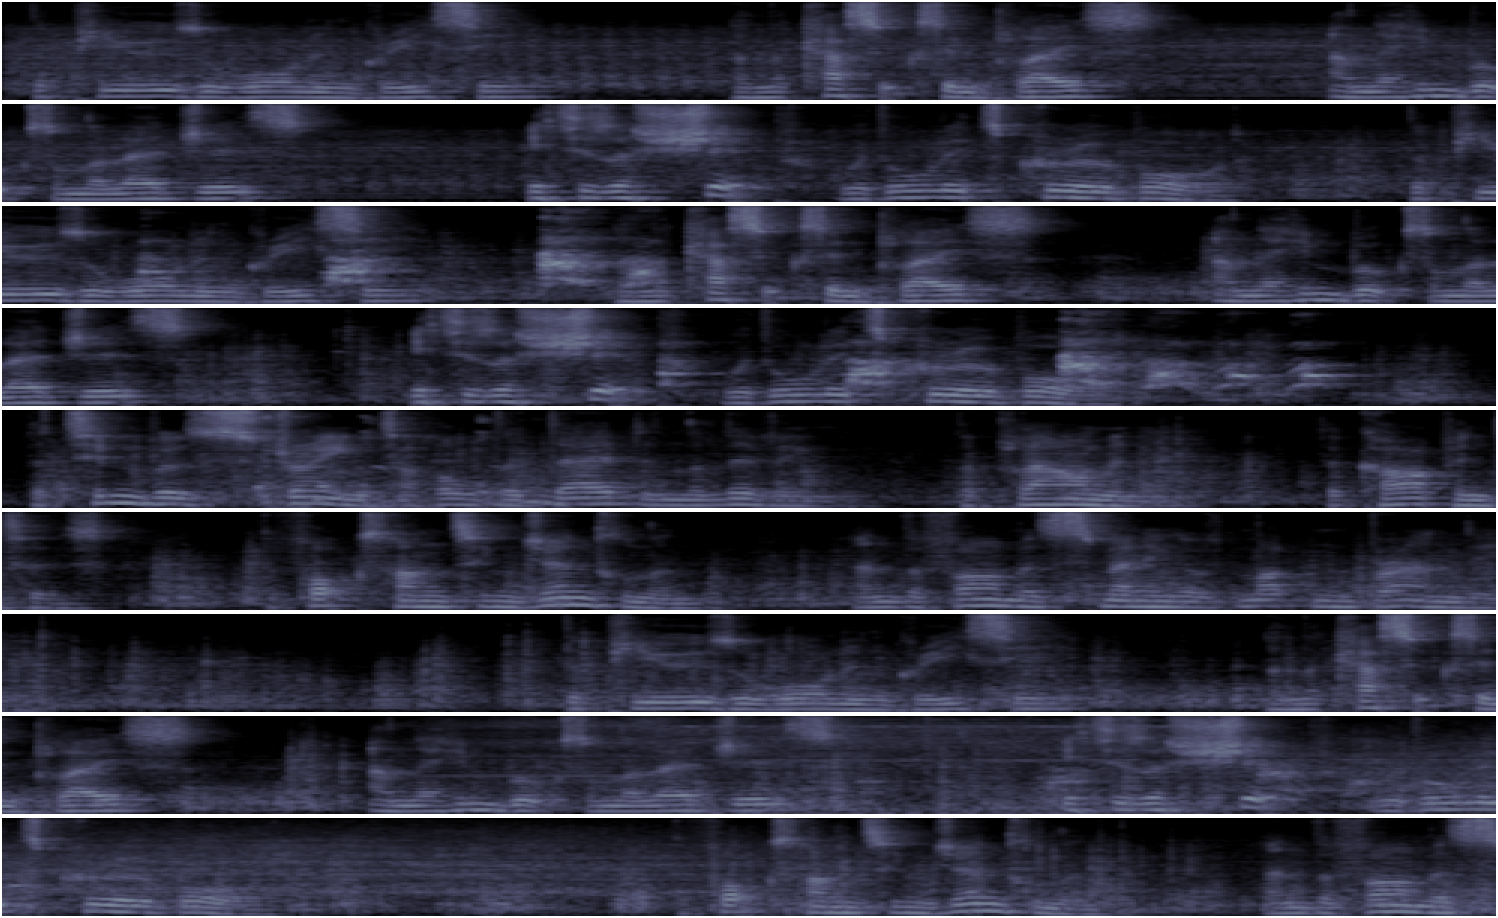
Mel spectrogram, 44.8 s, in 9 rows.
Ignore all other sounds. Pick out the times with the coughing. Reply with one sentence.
You can hear the coughing from 20.8 to 21.9 s.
